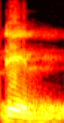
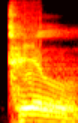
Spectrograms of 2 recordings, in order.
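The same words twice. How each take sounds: First: The t is a soft, dental sound. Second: The t is a hard, crisp sound. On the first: The speaker calls it wrong. "আমরা বলি টেল টেল টেলটা ভুল this is the wrong pronounce" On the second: The speaker calls it right. "It would be correctly টেল টেল"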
